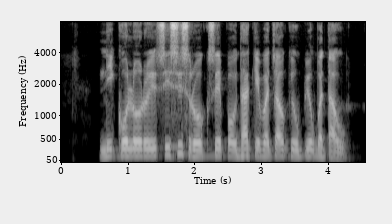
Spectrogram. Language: Magahi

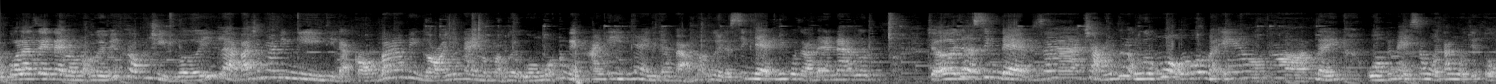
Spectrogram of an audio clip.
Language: Vietnamese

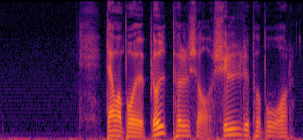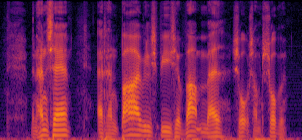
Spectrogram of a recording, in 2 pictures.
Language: Danish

